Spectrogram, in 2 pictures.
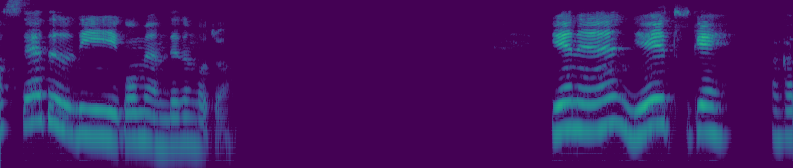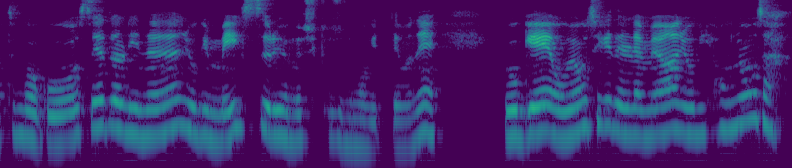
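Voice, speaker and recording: A woman teaching English grammar, explaining each sentence step by step and reading the English lines slowly. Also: on the high side. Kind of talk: grammar lesson.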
